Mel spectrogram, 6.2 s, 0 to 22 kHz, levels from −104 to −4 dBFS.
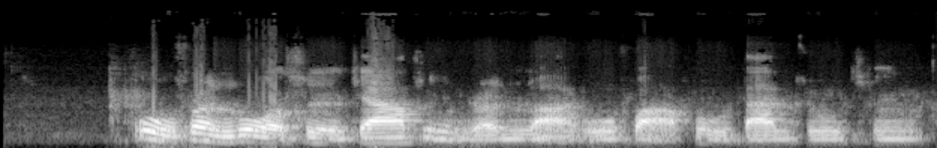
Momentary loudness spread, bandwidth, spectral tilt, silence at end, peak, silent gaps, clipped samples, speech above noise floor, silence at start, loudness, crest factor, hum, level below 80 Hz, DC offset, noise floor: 13 LU; 5.8 kHz; -9.5 dB/octave; 0.1 s; 0 dBFS; none; under 0.1%; 45 dB; 0.75 s; -14 LUFS; 14 dB; none; -60 dBFS; under 0.1%; -59 dBFS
